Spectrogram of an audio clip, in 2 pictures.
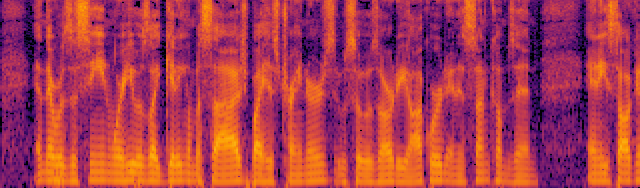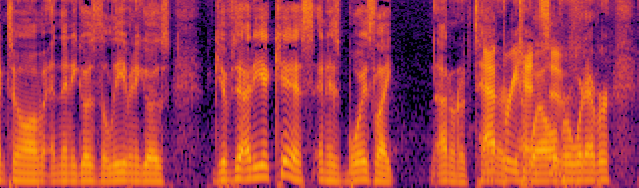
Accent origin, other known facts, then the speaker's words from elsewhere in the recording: Atlanta, Georgia, United States; And it's in my hometown.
